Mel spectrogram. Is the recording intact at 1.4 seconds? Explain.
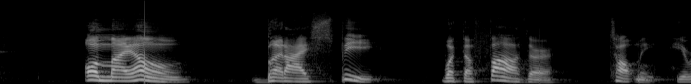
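No, there's a tiny skip at 1.45 s, roughly 10 ms of the speech just missing and butted together with no gap. It's likely audio missing between chunks: the recorder dropping a sliver while switching blocks, which fits 1-second chunks.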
